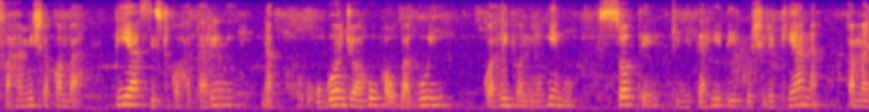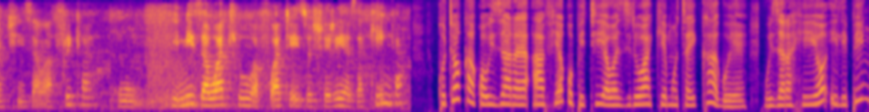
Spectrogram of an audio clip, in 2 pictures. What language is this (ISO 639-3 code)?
swa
